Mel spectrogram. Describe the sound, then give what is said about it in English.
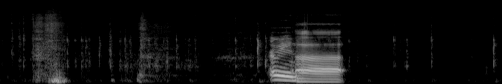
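Irregular clicking and clattering of keys on a computer keyboard as someone types an email, with a few busy bursts and scattered taps, briefly interrupted by a short spoken phrase midway. “No, we're just going to end the podcast by me, you know, just typing.”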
